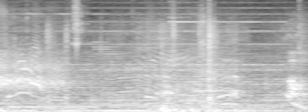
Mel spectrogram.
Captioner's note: shrieking; groans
